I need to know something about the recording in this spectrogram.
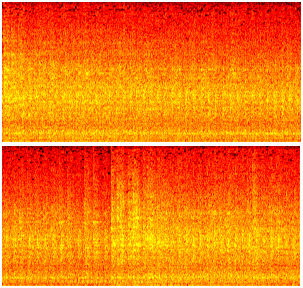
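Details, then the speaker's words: Small petrol engine with automatic choke, started cold at idle: steady low drone with slight unevenness, rough cold idle; owner suspects choke acting up or water in fuel after washing; carb never cleaned, cause unconfirmed. "Which I imagine is acting up a little bit. Nah, we got something else going on here. Maybe when I washed it, I accidentally introduced water into the fuel system or something."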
